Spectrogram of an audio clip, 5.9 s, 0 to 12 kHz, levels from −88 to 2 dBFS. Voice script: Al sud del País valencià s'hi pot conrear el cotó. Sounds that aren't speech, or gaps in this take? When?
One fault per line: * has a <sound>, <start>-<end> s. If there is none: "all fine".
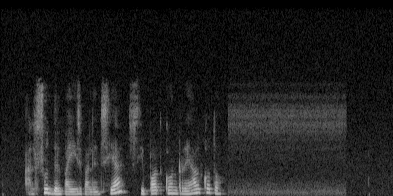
all fine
